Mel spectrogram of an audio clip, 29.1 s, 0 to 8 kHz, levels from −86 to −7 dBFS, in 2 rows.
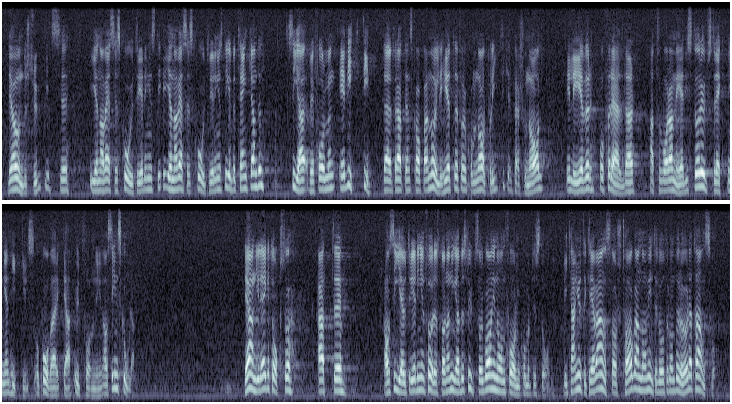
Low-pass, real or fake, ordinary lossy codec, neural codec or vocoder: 7.2 kHz; real; none; none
